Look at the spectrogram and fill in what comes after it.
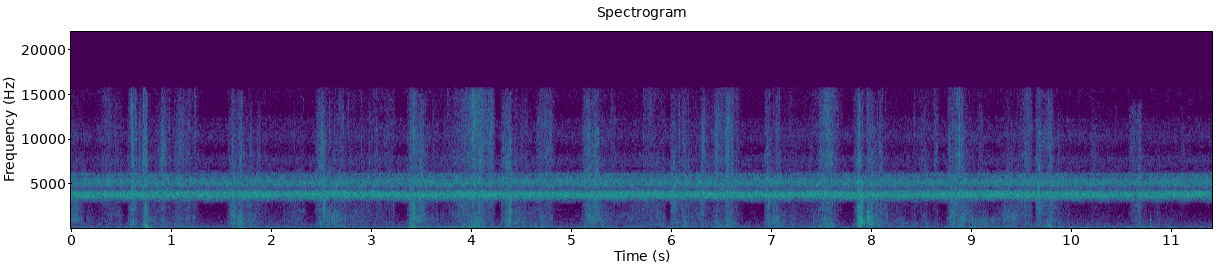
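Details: Early autumn night chorus of grass insects: a continuous shrill trilling band throughout, overlaid by frequent crisp footstep crunches and a couple of louder thumps.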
